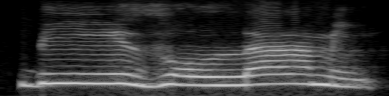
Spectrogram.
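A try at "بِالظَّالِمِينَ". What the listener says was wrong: না, জ চলে আসলো। বিযল্লামিন।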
